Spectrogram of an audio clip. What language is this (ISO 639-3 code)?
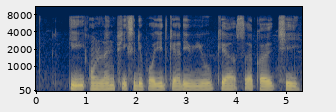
mai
